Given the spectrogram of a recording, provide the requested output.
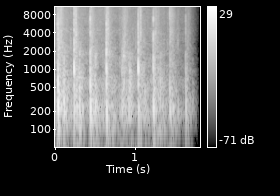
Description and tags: Running away (on solid floor)
Running off the screen.
Recorded for the visual novel, "The Pizza Delivery Boy Who Saved the World".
